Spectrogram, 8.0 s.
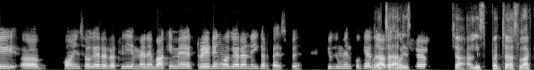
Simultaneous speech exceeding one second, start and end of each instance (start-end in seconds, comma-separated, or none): none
